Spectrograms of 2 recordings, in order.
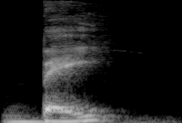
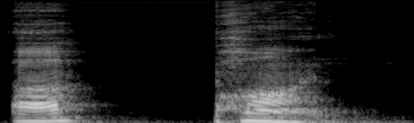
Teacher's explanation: an unstressed syllable followed by a stressed syllable. So the beat is going to fall on the second part of the syllable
